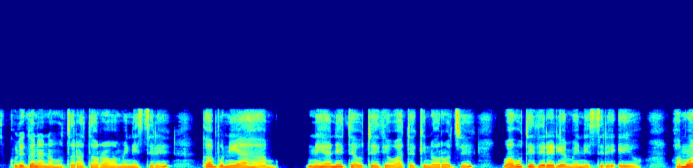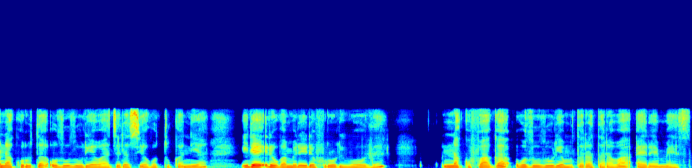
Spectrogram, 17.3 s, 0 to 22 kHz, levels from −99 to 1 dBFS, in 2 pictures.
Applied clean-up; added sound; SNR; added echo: neural mask model Resemble Enhance denoiser.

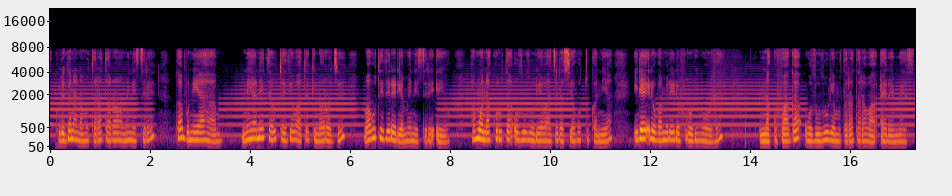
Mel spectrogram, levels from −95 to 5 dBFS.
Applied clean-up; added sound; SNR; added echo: none; Trumpet; 13 dB; none.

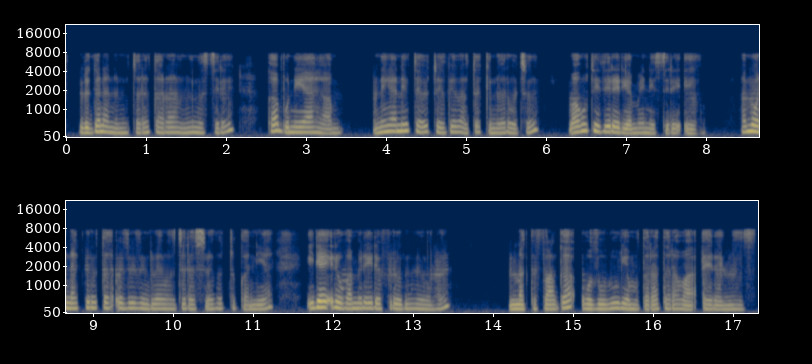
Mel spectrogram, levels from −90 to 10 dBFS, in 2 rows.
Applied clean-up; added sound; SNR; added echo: neural diffusion model UNIVERSE++.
